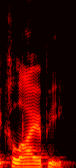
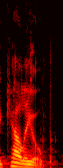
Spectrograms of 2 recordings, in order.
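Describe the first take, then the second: First: Calliope said the proper way, stress on the second syllable, kuh-LY-uh-pee; correct pronunciation. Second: Calliope said the way people get it wrong, stressed at the start like CAL-ee-ope; common mispronunciation. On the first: Shown as a demonstration. Telling the congregation the correct word, calliope as kuh-LY-uh-pee. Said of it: "you don't know how many times when you write calliope". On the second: Retold or imitated. Teasing people who misread the word, calliope as CAL-ee-ope. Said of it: "people say calliope".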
